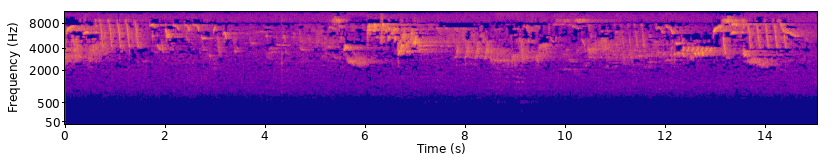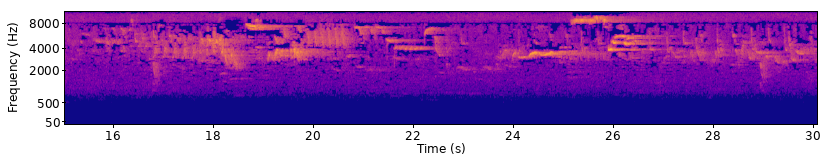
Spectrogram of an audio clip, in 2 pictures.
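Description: Several songbirds singing and calling, a dense run of trills and whistled phrases one after another.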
